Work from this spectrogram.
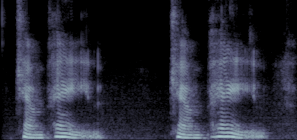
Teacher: two syllables here emphasis on the second syllable and the a is in gray vowel sound campaign that letter g in there doesn't do anything totally silent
